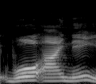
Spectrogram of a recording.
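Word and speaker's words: 我爱你: on the tin um phonetically war i knee means i love you in mandarin oh that's nice knee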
